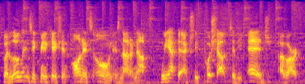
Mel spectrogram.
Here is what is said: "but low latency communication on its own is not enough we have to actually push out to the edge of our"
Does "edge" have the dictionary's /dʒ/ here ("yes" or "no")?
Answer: yes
